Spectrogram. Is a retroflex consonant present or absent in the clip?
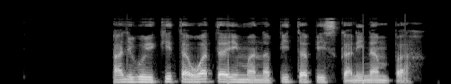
absent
